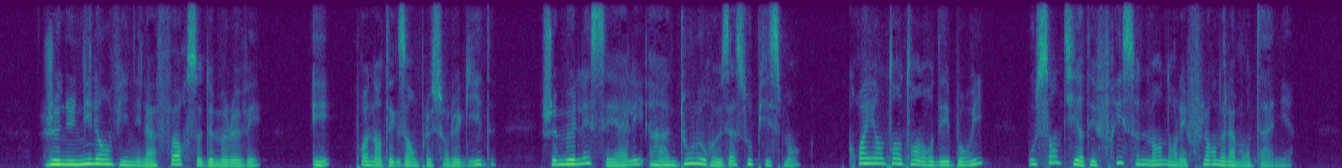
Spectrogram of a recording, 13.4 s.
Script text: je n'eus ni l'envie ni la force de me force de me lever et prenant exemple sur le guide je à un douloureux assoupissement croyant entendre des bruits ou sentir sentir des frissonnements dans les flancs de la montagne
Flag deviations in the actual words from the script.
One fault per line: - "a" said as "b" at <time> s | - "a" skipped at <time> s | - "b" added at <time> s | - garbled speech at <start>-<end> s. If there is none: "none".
- "force de me" skipped at 2.3 s
- "me laissai aller" added at 5.6 s
- "sentir" skipped at 10.9 s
